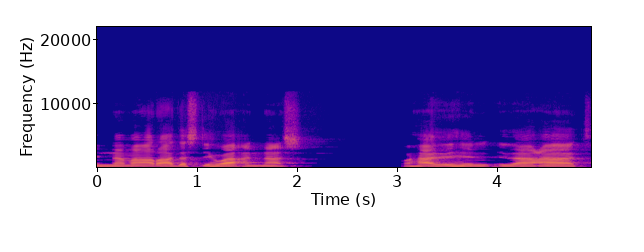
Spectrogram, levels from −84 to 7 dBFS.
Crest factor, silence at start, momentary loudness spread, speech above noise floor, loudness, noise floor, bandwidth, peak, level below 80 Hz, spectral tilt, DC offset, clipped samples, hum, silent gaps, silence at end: 16 dB; 0 s; 8 LU; 60 dB; -27 LUFS; -88 dBFS; 12 kHz; -12 dBFS; -76 dBFS; -5.5 dB/octave; under 0.1%; under 0.1%; none; none; 0 s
